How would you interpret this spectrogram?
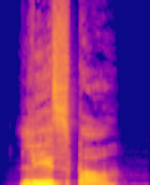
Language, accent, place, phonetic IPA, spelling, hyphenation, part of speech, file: German, Germany, Berlin, [ˈleːsbaːɐ̯], lesbar, les‧bar, adjective, De-lesbar.ogg
- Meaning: 1. legible 2. readable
